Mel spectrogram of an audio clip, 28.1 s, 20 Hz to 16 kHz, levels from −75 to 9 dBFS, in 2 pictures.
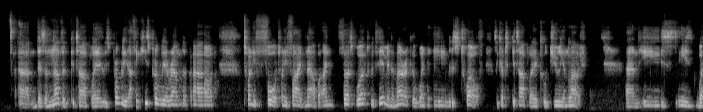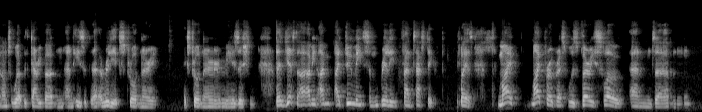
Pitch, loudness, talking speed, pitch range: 120 Hz, -18 LUFS, 160 wpm, 110-135 Hz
